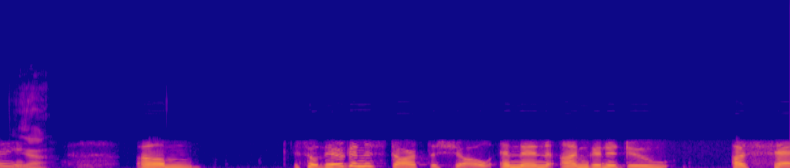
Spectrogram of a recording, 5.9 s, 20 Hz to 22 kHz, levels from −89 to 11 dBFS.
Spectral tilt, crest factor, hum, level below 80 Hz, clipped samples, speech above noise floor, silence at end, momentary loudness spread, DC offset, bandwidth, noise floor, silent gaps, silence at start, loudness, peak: -7 dB/octave; 18 dB; none; -70 dBFS; under 0.1%; 51 dB; 0 s; 12 LU; under 0.1%; 9.4 kHz; -74 dBFS; none; 0 s; -23 LUFS; -6 dBFS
